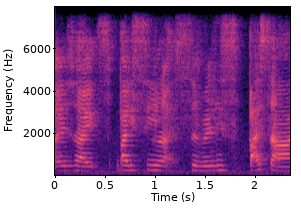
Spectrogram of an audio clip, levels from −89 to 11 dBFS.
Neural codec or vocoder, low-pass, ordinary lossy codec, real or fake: none; none; none; real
